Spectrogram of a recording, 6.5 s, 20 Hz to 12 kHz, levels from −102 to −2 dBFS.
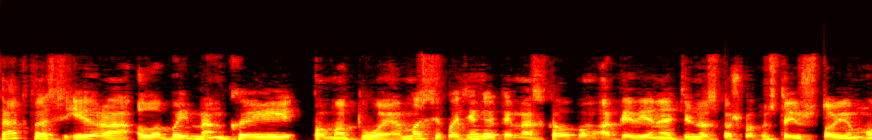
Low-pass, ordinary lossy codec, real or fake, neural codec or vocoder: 7.2 kHz; AAC, 48 kbps; fake; codec, 16 kHz, 8 kbps, FreqCodec, larger model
